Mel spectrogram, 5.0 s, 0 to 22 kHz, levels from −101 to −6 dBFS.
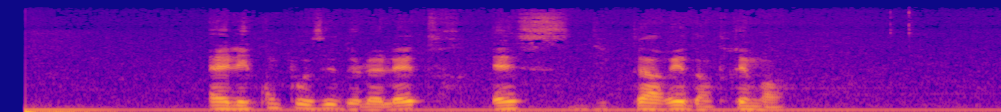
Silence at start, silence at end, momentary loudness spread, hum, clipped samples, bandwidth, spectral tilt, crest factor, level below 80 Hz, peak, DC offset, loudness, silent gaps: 0.1 s; 0 s; 21 LU; none; under 0.1%; 16 kHz; -6 dB/octave; 20 dB; -52 dBFS; -14 dBFS; under 0.1%; -32 LUFS; none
